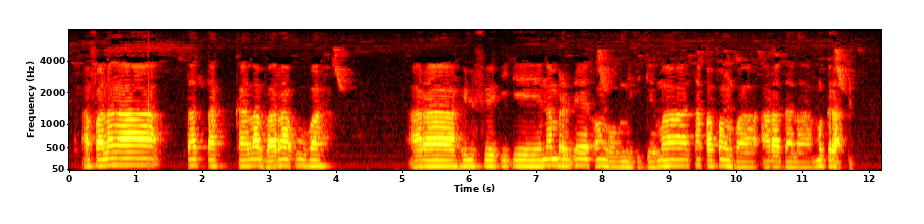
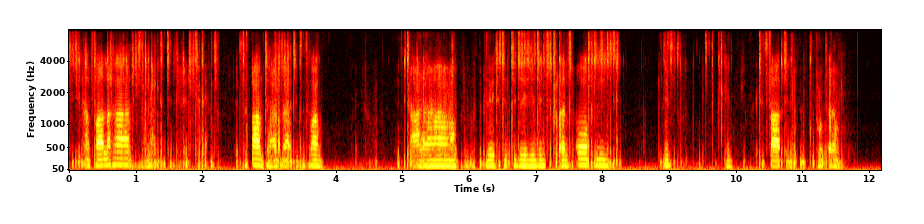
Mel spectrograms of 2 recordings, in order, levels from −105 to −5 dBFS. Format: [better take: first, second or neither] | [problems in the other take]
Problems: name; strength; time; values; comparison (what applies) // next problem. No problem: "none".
first | noise reduction (neural diffusion model UNIVERSE++)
